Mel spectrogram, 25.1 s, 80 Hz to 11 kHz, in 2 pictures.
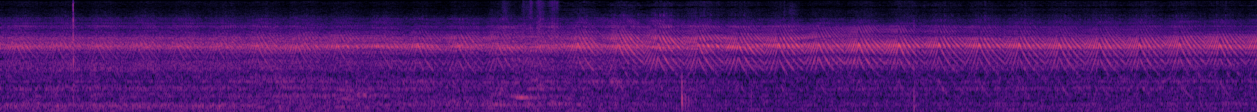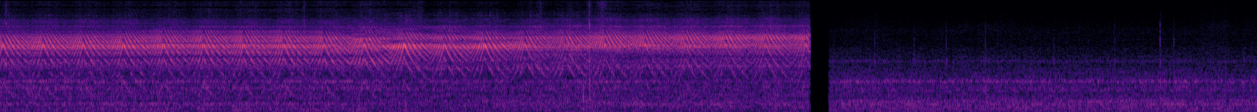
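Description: Single-tube fabric reversing machine running, with a loud, steady, high-pitched whine and air rush from its 7.5 hp motor and blower. Near the end the sound cuts off suddenly to a much quieter, steady machine hum.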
